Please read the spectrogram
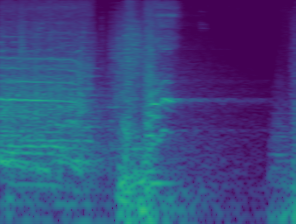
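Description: Cartoon characters screaming in fright, cutting off about two-thirds of a second in. This is followed by a short hit and a single high held note of background music that fades away.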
